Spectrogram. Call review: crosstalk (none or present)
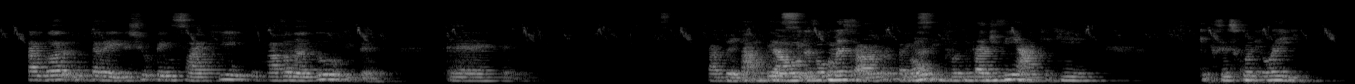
present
